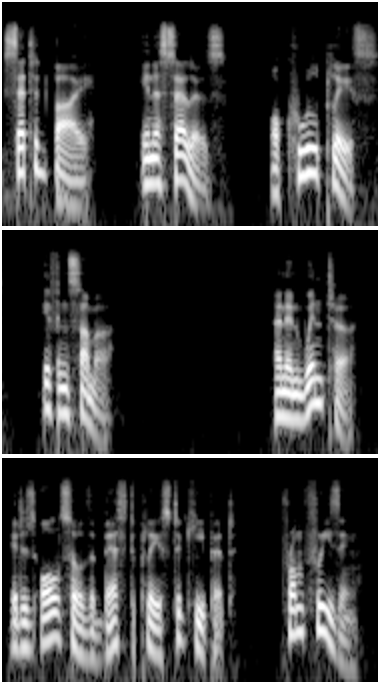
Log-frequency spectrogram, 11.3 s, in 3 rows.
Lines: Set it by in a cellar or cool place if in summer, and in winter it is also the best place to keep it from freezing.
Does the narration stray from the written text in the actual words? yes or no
yes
